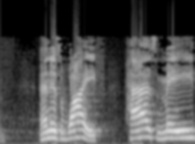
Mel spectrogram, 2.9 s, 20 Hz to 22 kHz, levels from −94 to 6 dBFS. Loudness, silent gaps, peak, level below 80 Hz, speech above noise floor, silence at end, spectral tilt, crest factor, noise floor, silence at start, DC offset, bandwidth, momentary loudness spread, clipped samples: -10 LUFS; none; 0 dBFS; -52 dBFS; 41 dB; 0 s; -4.5 dB/octave; 12 dB; -51 dBFS; 0.6 s; under 0.1%; 8.2 kHz; 9 LU; 0.4%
